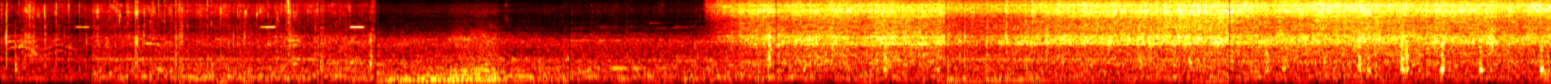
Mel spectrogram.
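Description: Chopped bacon, then sliced ham, sizzling as they fry in a nonstick pan. About seven seconds in, the sizzle turns suddenly louder and stays strong.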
